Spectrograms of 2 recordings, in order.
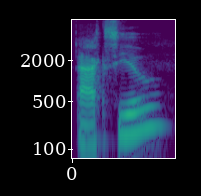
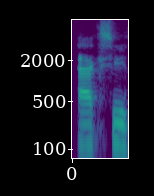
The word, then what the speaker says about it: Axew: Do you think it's pronounced Axew or Achio? Axew.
